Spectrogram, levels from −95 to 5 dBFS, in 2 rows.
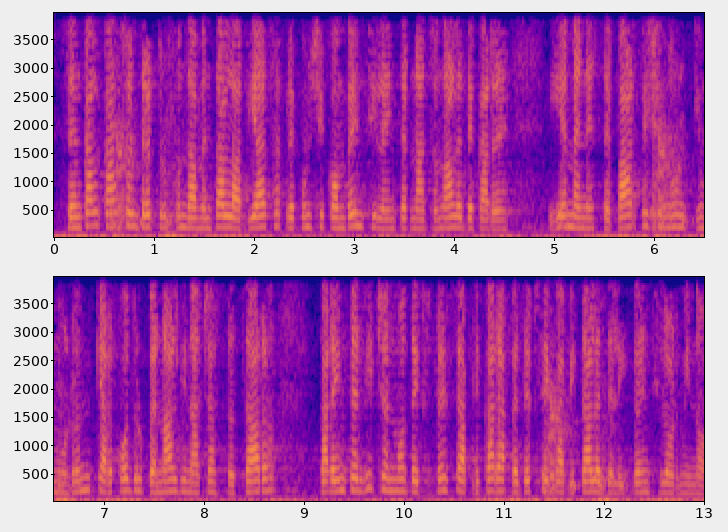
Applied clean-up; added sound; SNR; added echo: none; Cough; 9 dB; reverberation time 1.0 s.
